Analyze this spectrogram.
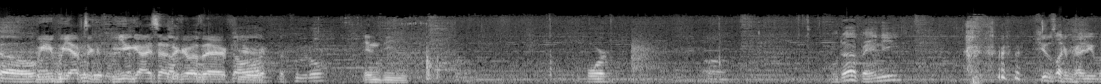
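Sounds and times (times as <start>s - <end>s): music playing: 0.0s - 11.0s
room hum: 0.0s - 11.0s.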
